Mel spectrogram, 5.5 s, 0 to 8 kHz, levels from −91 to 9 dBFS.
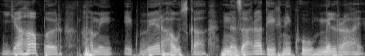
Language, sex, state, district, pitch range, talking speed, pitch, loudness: Hindi, male, Uttar Pradesh, Lalitpur, 115-130 Hz, 130 wpm, 125 Hz, -15 LUFS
